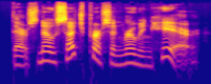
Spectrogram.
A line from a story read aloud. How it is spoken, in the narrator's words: replied sharply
